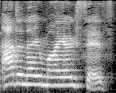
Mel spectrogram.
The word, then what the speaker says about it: adenomyosis: So we're going to explore Sally, you're going to have to help me with the Yeah, pronunciation. this is really common, adenomyosis, because it's not a word we say very often.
